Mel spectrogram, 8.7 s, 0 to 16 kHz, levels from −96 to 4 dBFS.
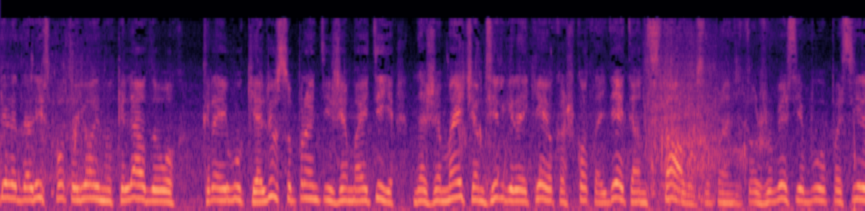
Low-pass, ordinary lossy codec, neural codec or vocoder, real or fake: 14.4 kHz; MP3, 48 kbps; vocoder, 44.1 kHz, 128 mel bands every 256 samples, BigVGAN v2; fake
